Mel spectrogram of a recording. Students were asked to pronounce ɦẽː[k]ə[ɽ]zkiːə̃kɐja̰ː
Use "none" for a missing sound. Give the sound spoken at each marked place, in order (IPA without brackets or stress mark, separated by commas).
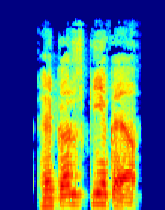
k, ɾ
